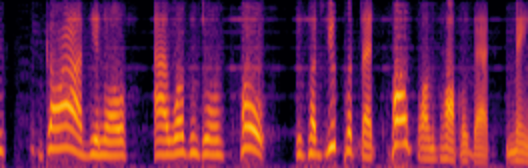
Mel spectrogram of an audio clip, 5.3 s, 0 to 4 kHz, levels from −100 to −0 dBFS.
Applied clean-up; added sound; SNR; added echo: neural separator model SepFormer WHAMR!.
